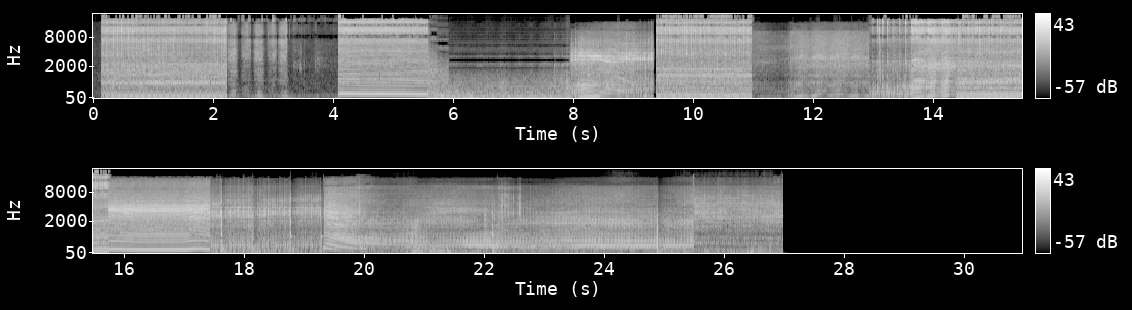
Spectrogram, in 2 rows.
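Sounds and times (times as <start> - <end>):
chainsaws running and revving: 0.0 - 3.0, 4.1 - 5.6, 8.0 - 27.0.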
